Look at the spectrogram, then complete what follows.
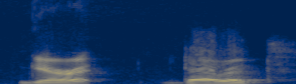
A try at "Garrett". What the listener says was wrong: Well, it sounded like you're saying Eric.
